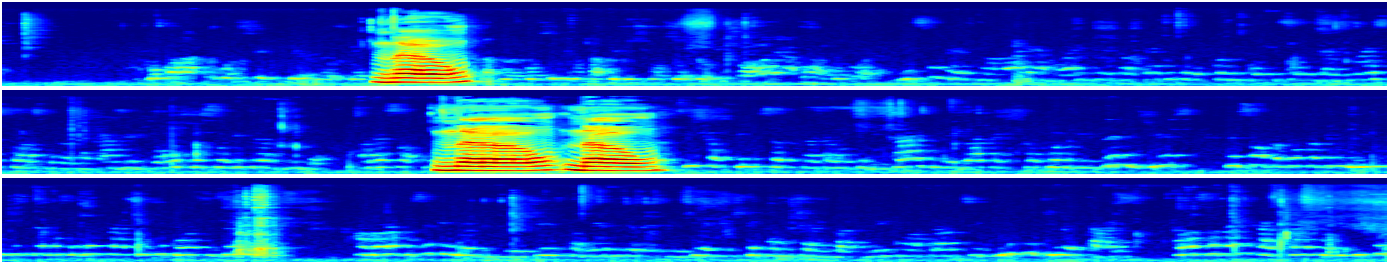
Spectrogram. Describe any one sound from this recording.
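A dog whines and whimpers softly.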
